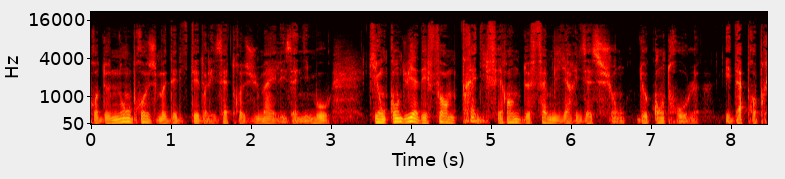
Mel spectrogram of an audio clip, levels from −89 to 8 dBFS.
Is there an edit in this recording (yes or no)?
yes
